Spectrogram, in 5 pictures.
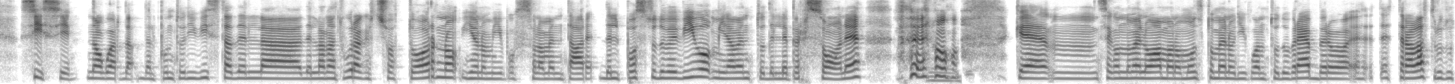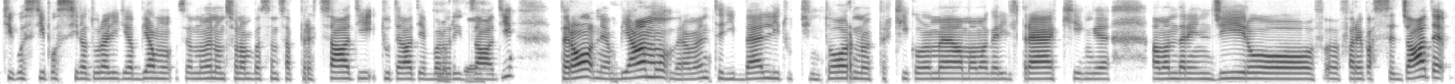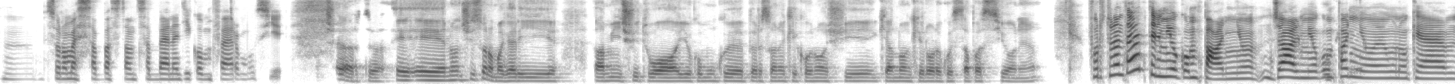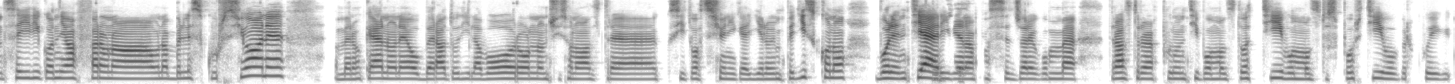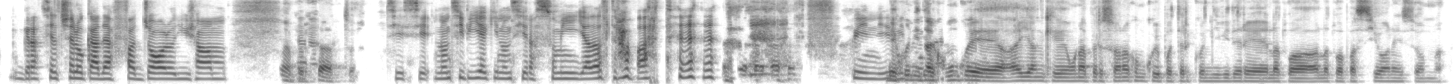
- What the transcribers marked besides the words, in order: laughing while speaking: "però"; "Okay" said as "oka"; other background noise; laughing while speaking: "d'altra parte"; laugh; tapping
- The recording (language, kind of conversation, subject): Italian, podcast, Perché ti piace fare escursioni o camminare in natura?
